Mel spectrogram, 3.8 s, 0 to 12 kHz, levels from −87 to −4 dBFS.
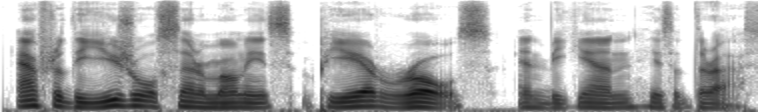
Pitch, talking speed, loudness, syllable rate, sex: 105 Hz, 160 wpm, -19 LUFS, 5.3 syllables/s, male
